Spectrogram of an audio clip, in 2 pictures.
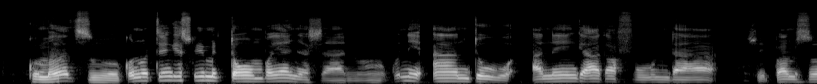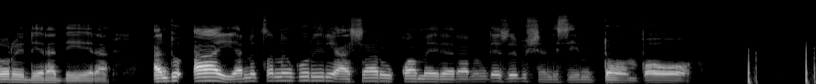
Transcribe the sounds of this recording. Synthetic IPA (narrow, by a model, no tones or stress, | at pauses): kumad͡zukuno̞te̞ŋɡeswemito̞mbo̞jaɲaʐanokune̞antu | aneŋɡeakafunda | ʐ̥ipamuso̞ɾoeɗeɾaɗeɾa̰ː | ntuaɦiano̞t͡sanaŋɡuɾiɾiɦaʃaɾukwamaeɾeɾanoŋɡe̞ʐe̞kuʃandisaemito̞ːmbo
